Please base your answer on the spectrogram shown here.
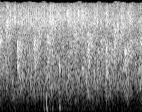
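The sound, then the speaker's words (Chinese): An audience applauds: dense, even clapping from many hands, fairly soft and steady for the whole stretch, with no talking over it. “俾掌声多谢隔篱弟兄姊妹。”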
